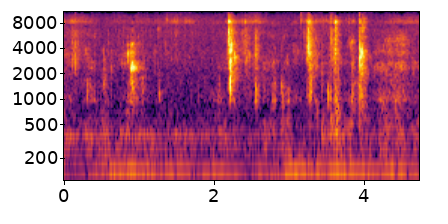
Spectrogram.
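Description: Faint close-miked chewing of a mouthful of lo mein noodles: a few soft wet mouth smacks and clicks spread over the few seconds, over a faint low hum.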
